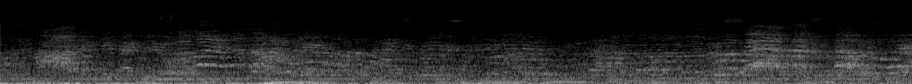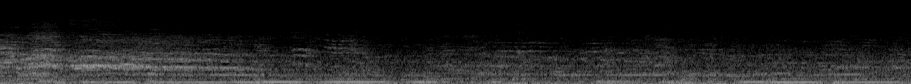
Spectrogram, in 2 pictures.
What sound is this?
brazilian party 2
some people singing to a brazilian song at a brazilian party in porto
